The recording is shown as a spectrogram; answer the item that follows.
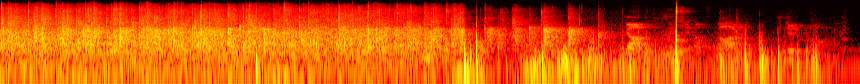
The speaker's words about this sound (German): Ja. Erstmal einen kräftigen Applaus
